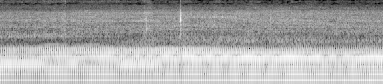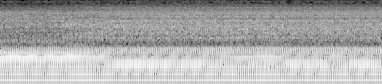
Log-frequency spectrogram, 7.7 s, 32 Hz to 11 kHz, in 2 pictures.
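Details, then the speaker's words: Honda CBR600RR wrecked-bike rebuild, started after sitting with a new battery, previously suspected of being underpowered: even, low four-cylinder hum at steady idle without misses; normal smooth idle. "It sounds pretty smooth."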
